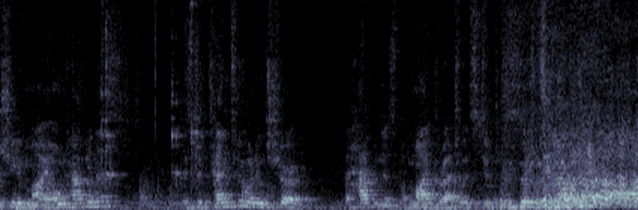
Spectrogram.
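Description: A man speaks into a microphone, amplified in a large room.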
